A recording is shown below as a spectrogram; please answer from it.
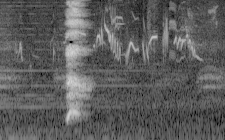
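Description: A single short, startled vocal cry with a rising pitch about two-thirds of a second in, as a dropped mobile phone breaks. Faint bird chirps follow.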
